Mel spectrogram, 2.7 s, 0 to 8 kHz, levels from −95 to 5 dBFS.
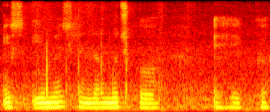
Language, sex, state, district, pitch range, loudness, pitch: Hindi, male, Jharkhand, Sahebganj, 125-130 Hz, -17 LUFS, 125 Hz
